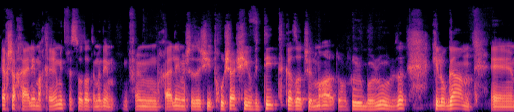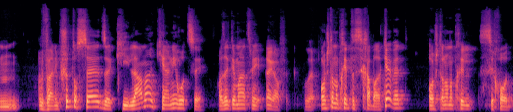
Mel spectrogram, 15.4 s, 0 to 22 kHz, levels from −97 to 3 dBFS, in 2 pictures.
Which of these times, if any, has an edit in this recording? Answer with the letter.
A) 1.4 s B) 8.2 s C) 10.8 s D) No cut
C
